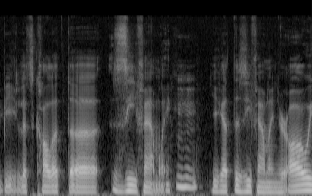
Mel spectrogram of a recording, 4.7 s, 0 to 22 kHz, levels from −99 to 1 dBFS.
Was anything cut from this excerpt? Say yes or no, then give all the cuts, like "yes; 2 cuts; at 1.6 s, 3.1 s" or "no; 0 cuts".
no; 0 cuts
